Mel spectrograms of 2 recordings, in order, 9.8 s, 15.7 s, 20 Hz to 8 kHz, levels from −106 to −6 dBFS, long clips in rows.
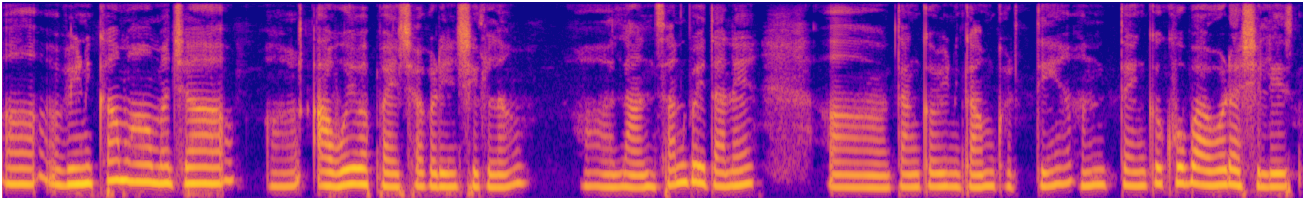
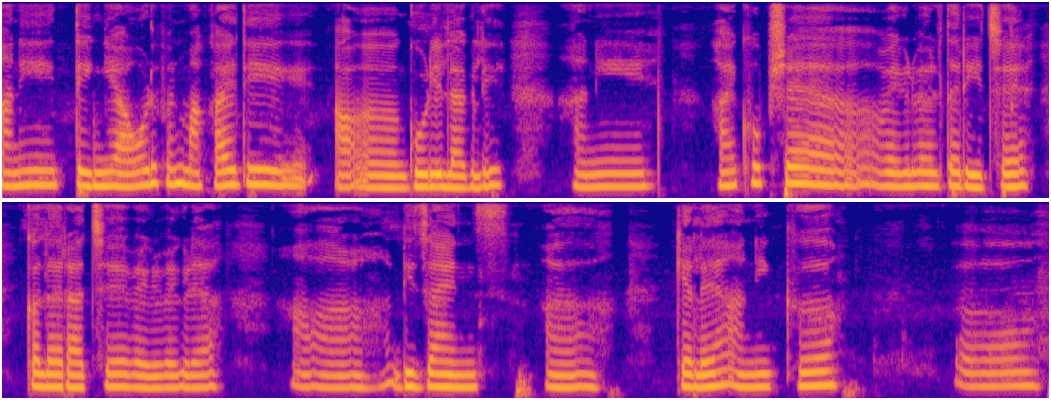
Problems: constant background noise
